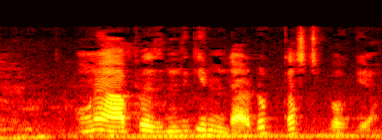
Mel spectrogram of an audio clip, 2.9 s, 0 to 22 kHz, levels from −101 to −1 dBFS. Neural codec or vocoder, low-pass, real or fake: none; 9.9 kHz; real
